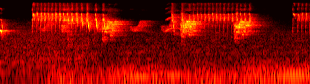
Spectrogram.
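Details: Song of a Kinoi bird: sustained harsh, buzzy trilled phrases broken by brief falling whistles, with low background hum.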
